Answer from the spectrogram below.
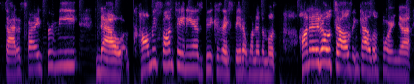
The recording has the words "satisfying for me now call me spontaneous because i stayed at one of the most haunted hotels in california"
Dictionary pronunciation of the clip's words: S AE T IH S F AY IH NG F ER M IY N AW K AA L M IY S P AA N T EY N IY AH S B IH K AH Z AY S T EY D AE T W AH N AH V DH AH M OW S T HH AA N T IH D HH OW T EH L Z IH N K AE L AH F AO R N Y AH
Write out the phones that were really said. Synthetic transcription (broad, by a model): S AE T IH S F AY IH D F ER M IY N AW K AA L M IY S P AA N T EY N IY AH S B IH K AH Z AY S T EY D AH T W AH N AH V DH AH M OW S T HH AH N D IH D HH OW T EH L Z IH N K AE L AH F AO R N Y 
